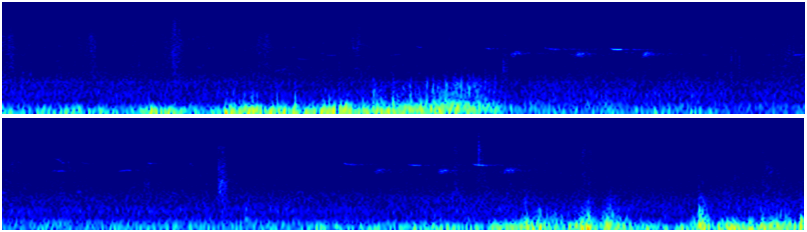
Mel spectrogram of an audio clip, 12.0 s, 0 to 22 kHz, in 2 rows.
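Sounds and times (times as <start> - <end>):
footsteps on path: 0.0 - 4.0, 5.3 - 8.1
steady low rumble: 0.0 - 12.0
songbird calling: 2.2 - 10.1.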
